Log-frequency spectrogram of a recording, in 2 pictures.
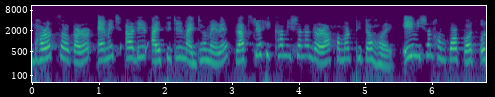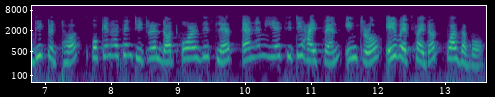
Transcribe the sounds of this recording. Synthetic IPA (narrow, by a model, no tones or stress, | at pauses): bʱaɹɔtsɔɹkaɹɔɹemet͡ʃʰaɹdiɹajsitiɹmajdʱjɔmɛɹɛɹastɹijɔxikʰːamisɔnɔɹdaɹaxɔmɔɹtʰitɔɦɔjejmisɔnxɔmpɔɹkɔtodʱik̚totʰːɔspokenɦajpʰentitɹeldɔtoaɹzislɛsɛnɛmiajsitiɦajpʰɛnintɹoejwebsajtɔt̚pʊwazabɔ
